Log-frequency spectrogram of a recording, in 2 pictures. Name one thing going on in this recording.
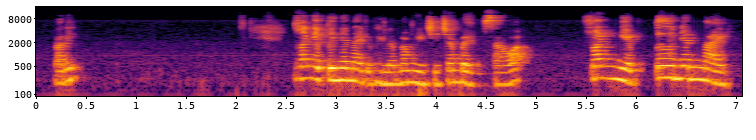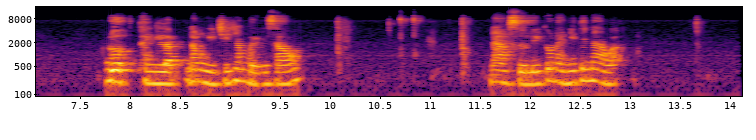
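A young woman speaks calmly and clearly into a nearby microphone, with pauses.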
